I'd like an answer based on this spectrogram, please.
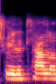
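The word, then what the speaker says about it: Frida Kahlo: Help me with the pronunciation. Freda Ko Museum. Hi. Yes, Freda Ko Museum.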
